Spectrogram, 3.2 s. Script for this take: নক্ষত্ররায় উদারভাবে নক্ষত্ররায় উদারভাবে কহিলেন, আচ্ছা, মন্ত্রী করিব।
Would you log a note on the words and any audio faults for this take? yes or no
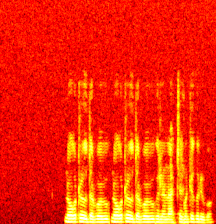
no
